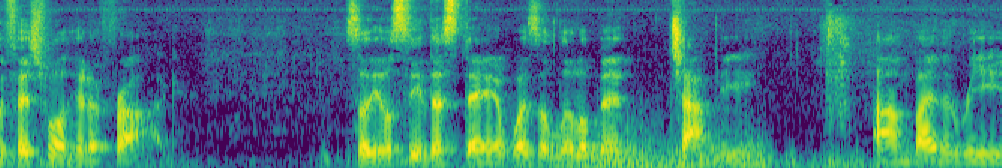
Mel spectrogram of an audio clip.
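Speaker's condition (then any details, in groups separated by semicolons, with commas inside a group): No condition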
